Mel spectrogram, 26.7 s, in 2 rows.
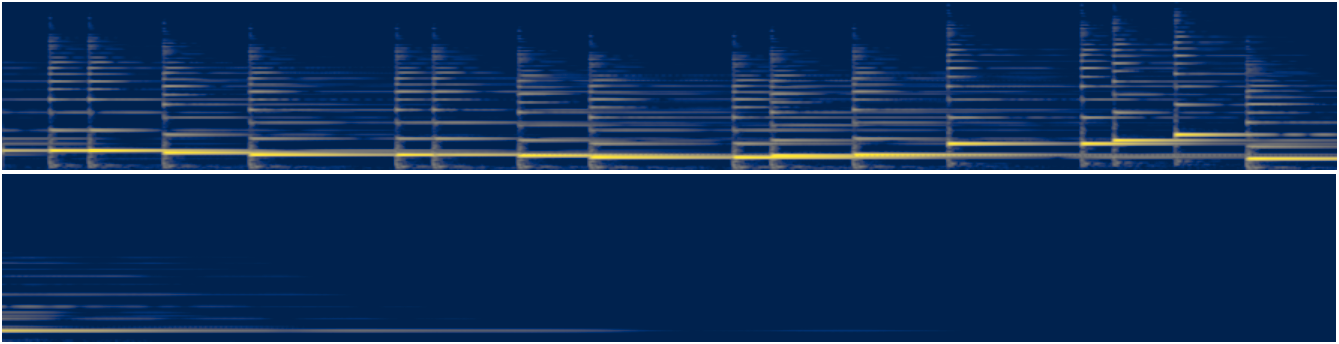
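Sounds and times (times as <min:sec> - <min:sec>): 
piano: 0:00.0 - 0:19.9.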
